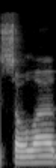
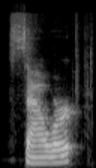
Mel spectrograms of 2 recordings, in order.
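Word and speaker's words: Sauer: for me before but like the Sig Sola the Sig SAA the Sig sour I think that's what it was s sour but he said so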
